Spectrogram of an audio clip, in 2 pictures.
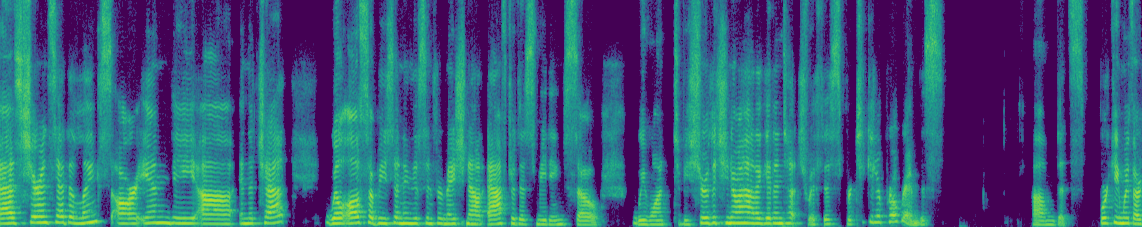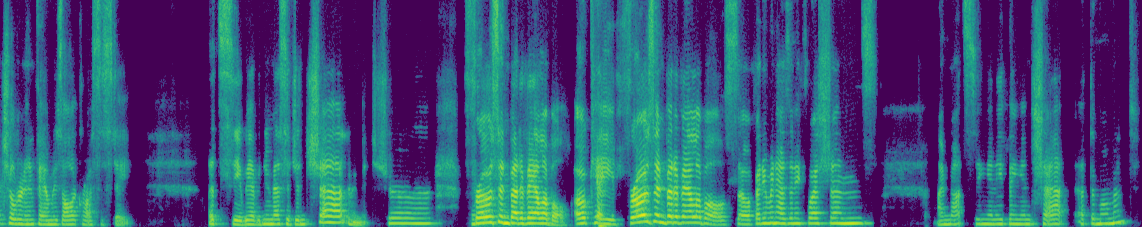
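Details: Adult woman speaking; normal speech.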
